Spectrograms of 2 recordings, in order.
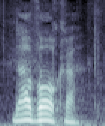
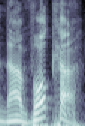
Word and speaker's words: Gavoka: Among the delegation will be Fiji's Deputy Prime Minister, William Gavoka. – Navoka. The G is pronounced as an N. – Really? – As in Noki. – Oh, Navoka.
